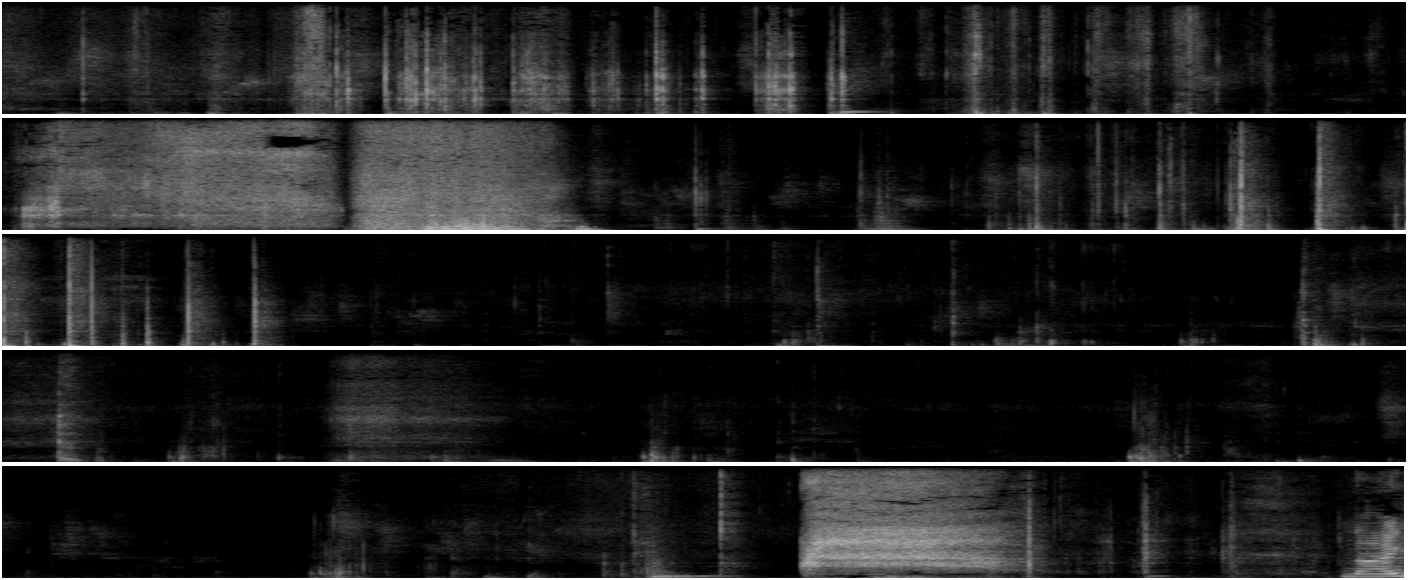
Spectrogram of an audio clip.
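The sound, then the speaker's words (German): Sipping and drinking Lidl water in quick, clicky bursts, with crinkling and wet mouth sounds, broken by two loud, breathy exhale-like rushes of noise. No one speaks. “Und jetzt, Leute, ist Zeit für einen Schluck Wasser von Lidl. Ich mache jetzt kurz ASMR, Leute, wartet.”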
